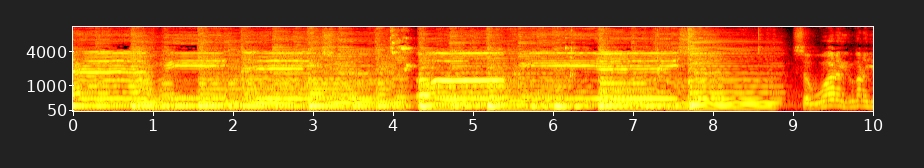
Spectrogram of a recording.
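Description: Steel-string acoustic guitar strummed through the chords of a song's bridge, with a chord change about four seconds in; the playing stops near the end.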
